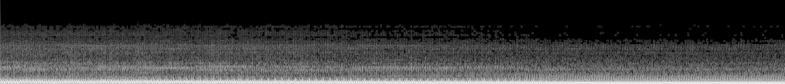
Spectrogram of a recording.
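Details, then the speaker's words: 1993 dually truck with York air compressor running, raised from about 1200 rpm idle to about 2000 rpm: deep steady even drone, no knocks or misses; engine and compressor healthy. "this is the speed that it'll fill at idle, which is right now about 1200. But you give it a little bit of gas, about 2000 RPMs."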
